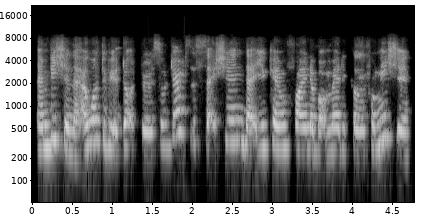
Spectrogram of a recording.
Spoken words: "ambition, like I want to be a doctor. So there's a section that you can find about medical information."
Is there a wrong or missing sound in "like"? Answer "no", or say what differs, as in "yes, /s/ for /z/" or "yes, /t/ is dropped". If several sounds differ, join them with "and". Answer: yes, /k/ is dropped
